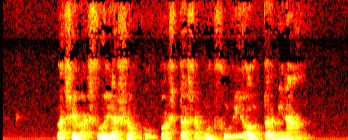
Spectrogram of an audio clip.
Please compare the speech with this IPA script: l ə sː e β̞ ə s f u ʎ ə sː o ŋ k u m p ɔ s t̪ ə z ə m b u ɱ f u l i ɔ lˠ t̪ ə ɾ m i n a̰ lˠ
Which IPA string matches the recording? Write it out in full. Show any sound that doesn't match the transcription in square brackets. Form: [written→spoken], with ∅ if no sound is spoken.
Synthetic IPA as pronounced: l ə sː e β̞ ə s f u ʎ ə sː o ŋ k u m p ɔ s t̪ ə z ə m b u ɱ f u l i ɔ lˠ t̪ ə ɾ m i n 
